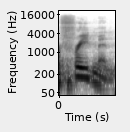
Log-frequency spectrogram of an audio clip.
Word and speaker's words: Friedman: It's Friedman or Friedman? It's Friedman, yeah. Okay, I want to make sure it was... Yeah, it's spelt Frid as well when you actually look at it. But I always thought it was Friedman, yeah.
